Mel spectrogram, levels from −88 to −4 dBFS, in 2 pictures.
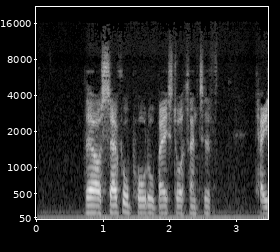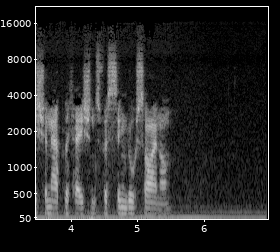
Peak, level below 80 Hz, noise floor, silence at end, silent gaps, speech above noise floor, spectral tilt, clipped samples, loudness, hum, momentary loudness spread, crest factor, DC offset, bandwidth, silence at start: -6 dBFS; -44 dBFS; -49 dBFS; 0.4 s; none; 25 dB; -2 dB/octave; under 0.1%; -24 LUFS; none; 12 LU; 20 dB; under 0.1%; 16.5 kHz; 0.7 s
